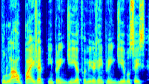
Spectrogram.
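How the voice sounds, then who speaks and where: A man's voice: mid-range voice, lively intonation, brisk, dry recording. Brazilian guy hosting a radio interview, mid voice, dry close studio sound. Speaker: radio host.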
